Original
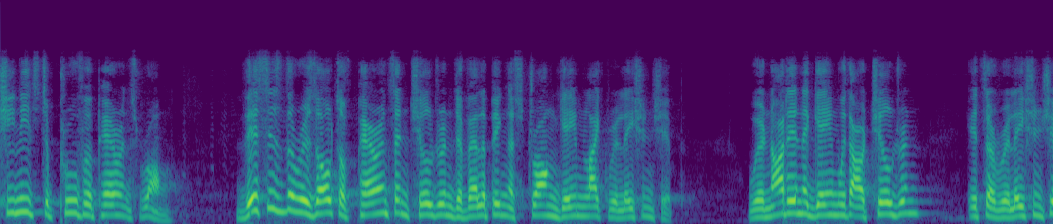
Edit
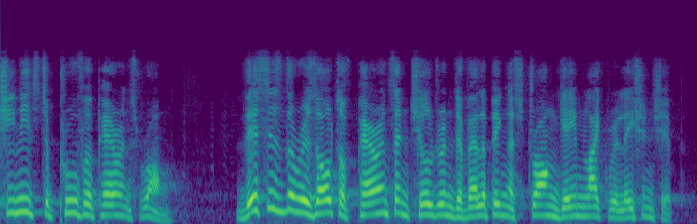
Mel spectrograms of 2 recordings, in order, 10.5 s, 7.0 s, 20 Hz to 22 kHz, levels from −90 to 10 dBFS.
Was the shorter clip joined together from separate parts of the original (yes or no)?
no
